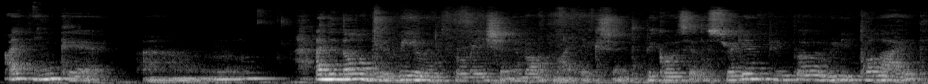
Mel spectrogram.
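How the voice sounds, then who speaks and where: Woman, halting, searches for words, slow, mellow voice, echoey room, far from mic. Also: medium pitch, soft background music. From Russia. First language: Russian. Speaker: interviewee, immigrant learning English. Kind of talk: casual conversation.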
